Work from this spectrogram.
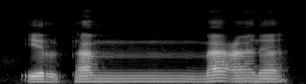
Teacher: Tidak boleh kita baca irkab ma'ana, tapi masuk ke mim, bukan ke ba.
